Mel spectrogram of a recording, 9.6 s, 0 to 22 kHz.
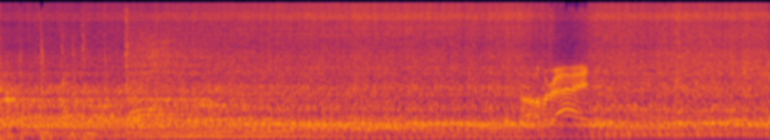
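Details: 2016 Ford Mustang GT350R with front-end damage, after bypassing the leaking oil cooler lines: deep, steady V8 idle with an even lope and no knocks or rattles; no oil leaking, engine sounds healthy and settled.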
